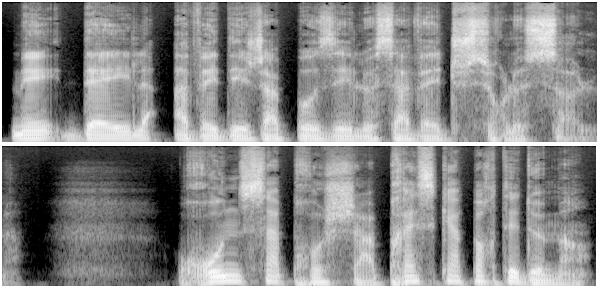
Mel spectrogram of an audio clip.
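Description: Low-voiced man reading a suspense audiobook. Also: lively intonation, normal speed, husky, no room sound, clean studio sound. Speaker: narrator. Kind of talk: audiobook narration.

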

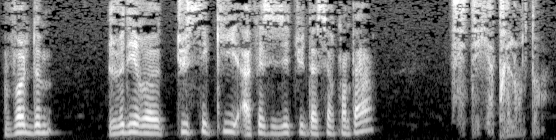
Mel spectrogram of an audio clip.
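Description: A man voicing an eager, talkative young wizard boy who rambles excitedly. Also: a little high, normal speed, husky, no echo, voice pushed up. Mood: chatty. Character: chatty eager red-haired wizard boy.

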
